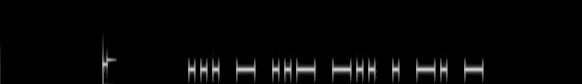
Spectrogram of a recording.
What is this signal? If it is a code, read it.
Morse code, heard as a keyed tone, about 21 wpm, 700 Hz. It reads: STUDENT
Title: Sentences from Top 1000 Words - New Word Drill - 20wpm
